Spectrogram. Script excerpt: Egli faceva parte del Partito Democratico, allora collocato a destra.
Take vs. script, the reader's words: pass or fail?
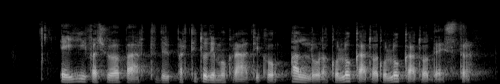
fail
